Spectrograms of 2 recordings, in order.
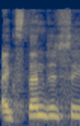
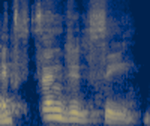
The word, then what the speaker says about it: exigency: We can't even pronounce the word. Yeah, that's not a word. Extendency is not a word. Extingency?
